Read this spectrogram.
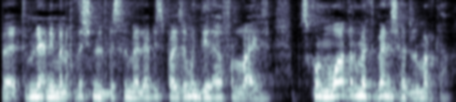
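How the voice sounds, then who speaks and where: Rapid-fire Algerian man arguing on a live stream. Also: on the high side, a bit bright. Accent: Algerian Arabic. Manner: fast, argumentative, exasperated. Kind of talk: heated live stream debate. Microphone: phone on a live stream.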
